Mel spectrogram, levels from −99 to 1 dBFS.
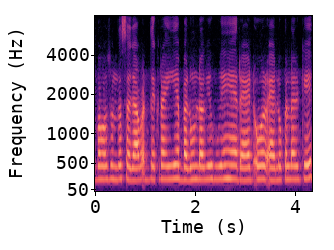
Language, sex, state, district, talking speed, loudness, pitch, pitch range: Hindi, female, Madhya Pradesh, Dhar, 205 wpm, -17 LUFS, 225 Hz, 220-230 Hz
